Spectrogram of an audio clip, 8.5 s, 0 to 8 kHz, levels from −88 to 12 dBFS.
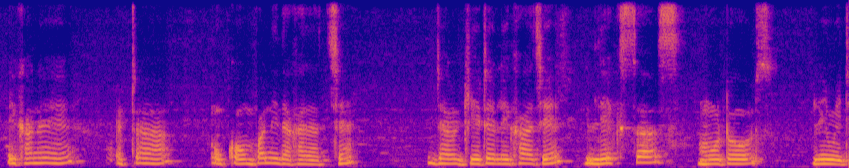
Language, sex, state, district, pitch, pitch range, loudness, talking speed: Bengali, female, West Bengal, North 24 Parganas, 225 Hz, 210-245 Hz, -14 LUFS, 105 wpm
